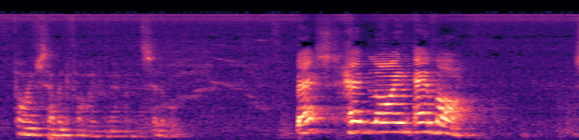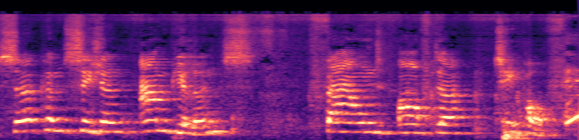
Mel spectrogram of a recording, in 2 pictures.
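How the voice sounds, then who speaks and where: A woman's high voice at a very slow pace, lively intonation, big swings in loudness, long, frequent pauses and noticeable background noise. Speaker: poet and railway trade union member. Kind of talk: spoken word poetry performance at a live event. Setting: live venue, in front of an audience. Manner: humorous, comedic delivery.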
